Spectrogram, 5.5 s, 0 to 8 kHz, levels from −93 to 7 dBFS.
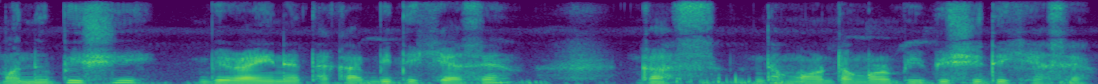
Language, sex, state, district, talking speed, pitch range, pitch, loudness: Nagamese, male, Nagaland, Kohima, 165 wpm, 125-140 Hz, 135 Hz, -21 LUFS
